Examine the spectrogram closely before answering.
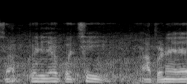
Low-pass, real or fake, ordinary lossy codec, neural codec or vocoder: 7.2 kHz; fake; none; codec, 16 kHz, 8 kbps, FreqCodec, smaller model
